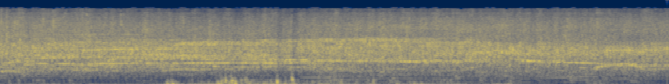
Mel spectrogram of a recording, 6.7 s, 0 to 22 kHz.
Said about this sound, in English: Congratulations to the Hawks on their outstanding season last year. Can we please give them a big round of applause for your 2025 state champion, Colin Hawks.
